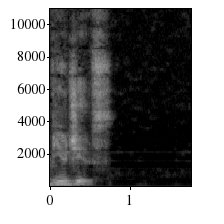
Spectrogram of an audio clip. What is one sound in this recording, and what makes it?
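A young man speaks briefly close to a microphone.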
